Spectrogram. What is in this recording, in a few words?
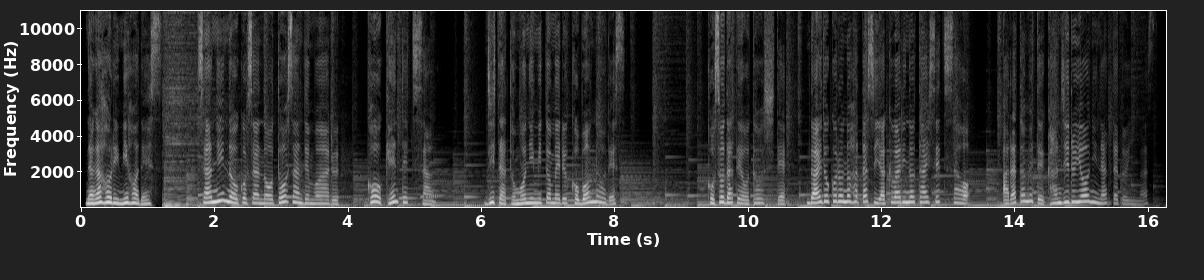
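female documentary, English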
